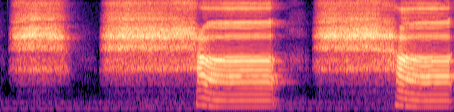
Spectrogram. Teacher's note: টা যখন উচ্চারণ করব অবশ্যই একটা এই ধরনের শ্বাস বের করব শ্বাসটা বের করে উচ্চারণ করতে হবে অর্থাৎ চিকন একটা শ্বাস বের করে উচ্চারণ করতে হবে হা এভাবে আমি আবারো বলি এটা হচ্ছে হা আর এটা হচ্ছে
